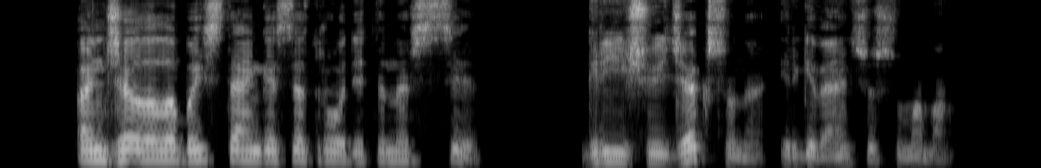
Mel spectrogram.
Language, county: Lithuanian, Vilnius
